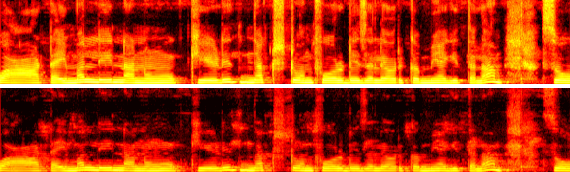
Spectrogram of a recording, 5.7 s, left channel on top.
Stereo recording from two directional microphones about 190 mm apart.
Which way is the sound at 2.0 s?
65° left (ahead or behind).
